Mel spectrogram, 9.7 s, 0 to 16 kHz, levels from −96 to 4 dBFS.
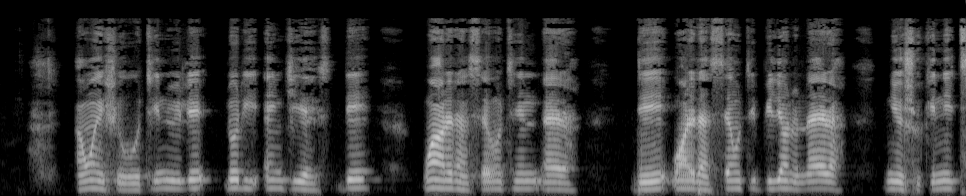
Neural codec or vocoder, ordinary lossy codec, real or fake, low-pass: none; MP3, 48 kbps; real; 14.4 kHz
